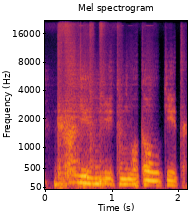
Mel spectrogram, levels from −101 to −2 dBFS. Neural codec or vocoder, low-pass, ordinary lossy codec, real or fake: codec, 44.1 kHz, 0.9 kbps, DAC; none; none; fake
